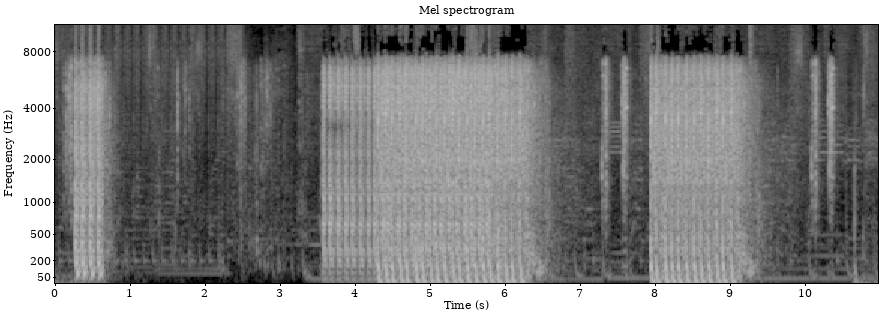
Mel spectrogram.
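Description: Gunfire in a shooter video game sounds as three loud automatic bursts, a short one at the start, a long sustained one in the middle and another near the end, separated by quieter gaps.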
